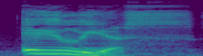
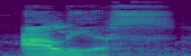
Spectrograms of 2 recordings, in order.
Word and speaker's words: alias: I mean why anyway I hope you heard me say Alias and not alas it's such a common mispronunciation isn't it well for the record the word is Alias a l i a s Alias not alas it is used when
